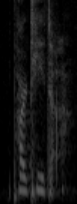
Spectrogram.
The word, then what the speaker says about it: partita: Partita.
